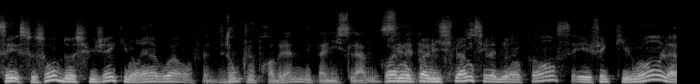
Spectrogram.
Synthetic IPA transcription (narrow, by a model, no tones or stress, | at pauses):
sɛsəsɔ̃d̪øsyʒɛkʲinɔ̃ʁjɛ̃navwaːʁɑ̰̃fɛt̪d̪ɔ̃kləpχɔblɛmnɛpalisla̰mɔlɛmnɛpalislamsɛlad̪elɛ̃kɑ̃seːfɛk̚t̪ʰivmɑ̃la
